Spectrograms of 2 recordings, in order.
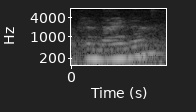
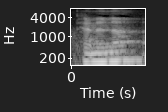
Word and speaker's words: Peninnah: I'm not sure how to say her name, but Penina? It's probably, I think in Hebrew it'd be Peninnah. I think it would be more like Peninnah.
